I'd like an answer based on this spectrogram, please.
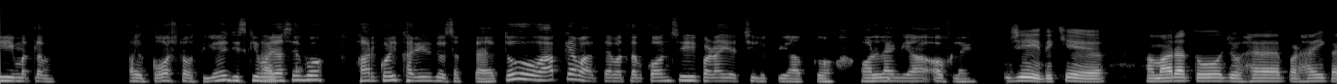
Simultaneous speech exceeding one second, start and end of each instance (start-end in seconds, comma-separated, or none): none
